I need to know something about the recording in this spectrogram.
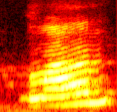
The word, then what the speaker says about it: won: The tortoise crossed the finish line and won the competition. আমরা এটার উচ্চারণ অনেকে বলি win, own বলি, তাই না? But its pronounce is won. O-N-E, one যেভাবে আমরা বলি, W-O-N, আমাদের pronounce same হবে, one.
